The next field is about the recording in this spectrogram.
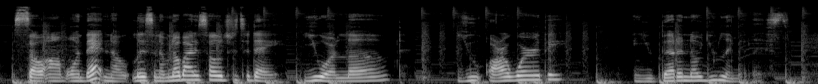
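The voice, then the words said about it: Voice sounds a little off, unwell. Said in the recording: “I know I'm not at all the way at 100% right now ... if I sound a little different”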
